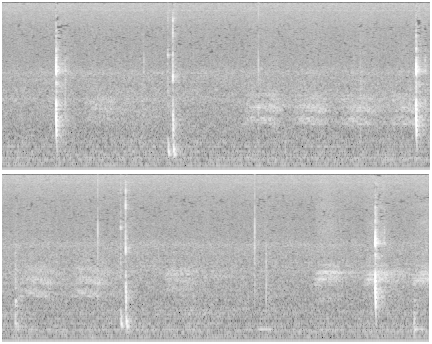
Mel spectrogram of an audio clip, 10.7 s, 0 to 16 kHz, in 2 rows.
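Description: About five short, sharp clicks a second or more apart from the side power button of a Xiaomi 11 Lite NE 5G phone, pressed to switch the screen off and wake it again for face unlock. Otherwise near silence.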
